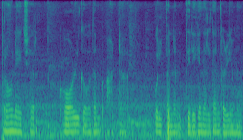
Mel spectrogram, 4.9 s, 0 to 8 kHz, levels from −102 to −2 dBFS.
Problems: low volume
